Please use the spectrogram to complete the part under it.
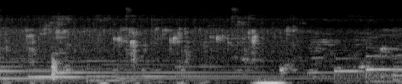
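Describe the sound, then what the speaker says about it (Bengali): Potatoes fry in a covered pan over a high gas flame, a soft, rain-like crackling sizzle with small pops and a low thump, close and steady, with no talking. "আলুটাকে ঢাকা দিয়ে 2 মিনিট ভেজে নেব গ্যাসটাকে হাই ফ্লেমে রেখে।"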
